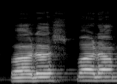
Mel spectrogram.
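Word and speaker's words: পরস্পরম্: ওটা হ উচ্চারণ হবে পরস্পরম পরস্পরম এখানে অনুস্বরটা ব্র্যাকেটে লিখে রাখুন ম এর উচ্চারণ হবে পরস্পরম ম এর অর্ধেক মানে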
